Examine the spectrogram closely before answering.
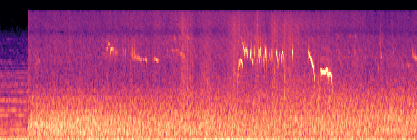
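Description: A small songbird chirping and twittering in three short spells of high notes, over a steady rushing background with a low rumble.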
